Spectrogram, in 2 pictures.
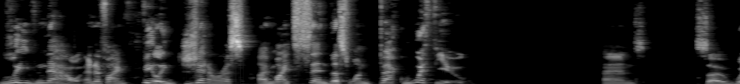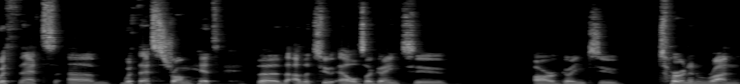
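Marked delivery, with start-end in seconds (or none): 0.0-4.7 warrior voice yelling, pitched very high. Playing a warrior battering her shield, yelling a threat at elves: yelling in character. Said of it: "she's gonna yell".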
